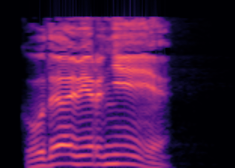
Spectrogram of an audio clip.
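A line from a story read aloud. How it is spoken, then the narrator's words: Rude reply. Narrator (Russian): грубо ответил Хилкрест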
